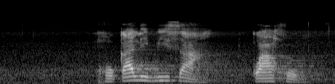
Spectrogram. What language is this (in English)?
Tswana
